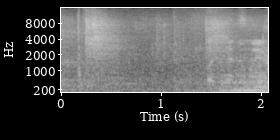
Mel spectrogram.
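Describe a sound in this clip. A young man starts to speak in a large echoing hall.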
